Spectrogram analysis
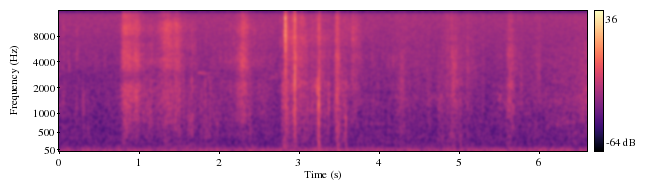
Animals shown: American Robin (Turdus migratorius)

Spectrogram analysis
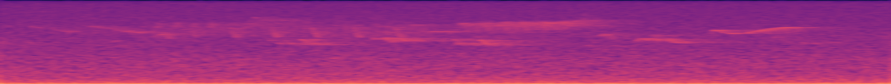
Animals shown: American Robin (Turdus migratorius), Black-throated Blue Warbler (Setophaga caerulescens), Eastern Wood-Pewee (Contopus virens)

